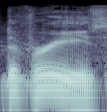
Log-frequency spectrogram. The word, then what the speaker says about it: DeVries: He says it's pronounced DeVries.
